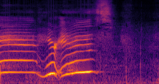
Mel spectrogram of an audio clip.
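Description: A toddler's high-pitched, drawn-out vocalizing: a long held note, a quick dip and rise in pitch, then a second held note, ending about a second and a half in.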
